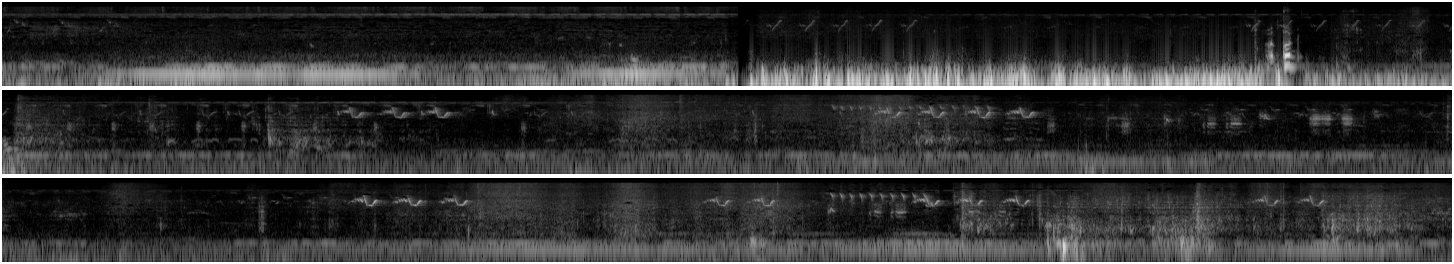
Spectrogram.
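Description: Outdoor ambience at a lakeshore: small birds chirping in short repeated phrases from about halfway on, over a steady low hum. A loud low rumble on the microphone comes about five seconds in and lasts several seconds, and near the end a hooked fish splashes at the surface.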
